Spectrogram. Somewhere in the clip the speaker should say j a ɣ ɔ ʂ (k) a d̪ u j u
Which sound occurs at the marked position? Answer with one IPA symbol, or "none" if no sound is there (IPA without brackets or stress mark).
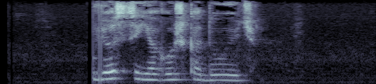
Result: k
